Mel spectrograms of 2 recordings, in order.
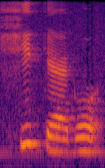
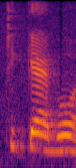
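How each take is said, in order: First: The word begins with a sh sound. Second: The word begins with a ch sound. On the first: The speaker calls it right. "ಶ sound ಬರಬೇಕಿಲ್ಲಿ" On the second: The speaker calls it wrong. "ಎಲ್ಲರೂ ಹೇಳೋದೇನೋ ಇದು ಚಿಕ್ಯಾಗೋ ಚಿಕ್ಯಾಗೋ ಅಂತೀವಿ"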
